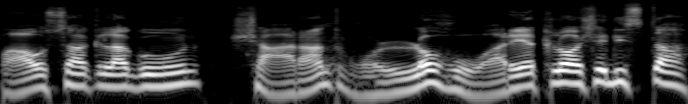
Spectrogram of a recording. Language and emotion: Goan Konkani, fearful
